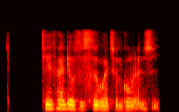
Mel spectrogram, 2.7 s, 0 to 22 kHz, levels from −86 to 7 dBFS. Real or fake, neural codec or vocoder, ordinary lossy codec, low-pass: fake; codec, 16 kHz, 4 kbps, FreqCodec, smaller model; MP3, 64 kbps; 7.2 kHz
